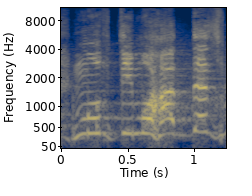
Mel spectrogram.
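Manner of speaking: high, loud preacher's warning; forceful warning. Real, not acted. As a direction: ring out the titles as a warning. Preacher warns even religious scholars.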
